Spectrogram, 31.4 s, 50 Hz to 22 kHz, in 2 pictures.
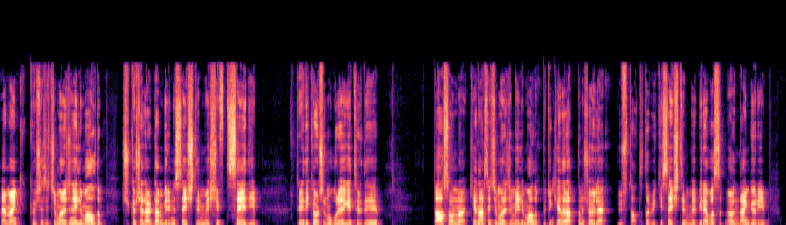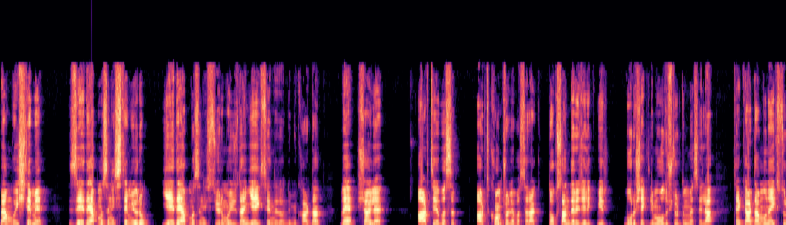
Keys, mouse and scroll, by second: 0.6 click, 1.7 click, 2.0 middle click, 4.6 shift+s, 9.5 click, 10.6 alt+click, 13.9 KP_1, 19.0 click, 23.9-28.4 drag, 28.7 shift+middle click, 30.5 e.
